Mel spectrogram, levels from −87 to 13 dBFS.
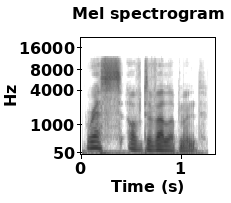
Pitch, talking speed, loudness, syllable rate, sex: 120 Hz, 135 wpm, -18 LUFS, 6.0 syllables/s, male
